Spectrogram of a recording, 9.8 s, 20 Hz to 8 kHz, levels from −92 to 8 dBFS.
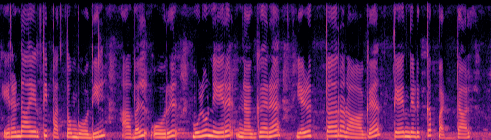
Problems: none marked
